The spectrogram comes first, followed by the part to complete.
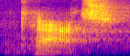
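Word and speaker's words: cache: The project name is tellingly codenamed Cash. While cash, as in C-A-C-H-E, is pronounced the same way as cash, as in cold hard cash, the definition of cash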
